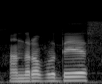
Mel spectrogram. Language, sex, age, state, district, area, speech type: Odia, male, 18-30, Odisha, Balangir, urban, spontaneous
